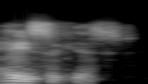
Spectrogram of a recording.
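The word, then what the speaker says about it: Hesychasts: It's like Hezekiah with IST on the end of it, Hezekiast. They are literally where we get the term navel gazing from, okay?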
